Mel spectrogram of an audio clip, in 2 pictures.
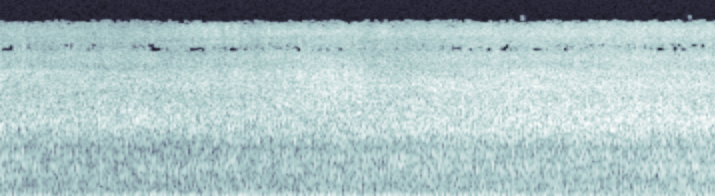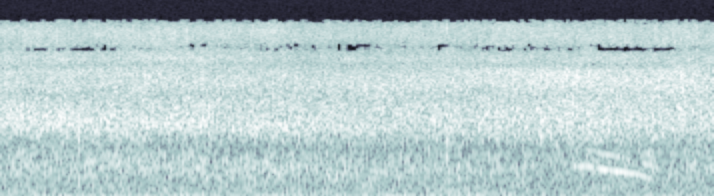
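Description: Steady street traffic noise on a snowy, wet road: an even hiss of tyres over a low rumble.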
